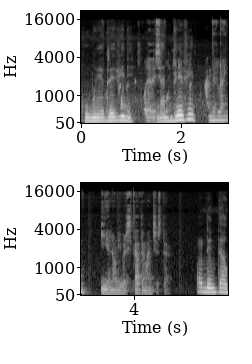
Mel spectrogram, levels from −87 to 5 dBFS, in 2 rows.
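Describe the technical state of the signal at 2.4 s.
The echo canceller likely mistook both sides talking at once for echo, so speech suppressed in double talk spans 1.73 to 2.57 s, dropping the speech by about 20 dB.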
